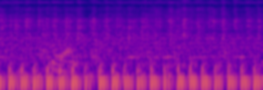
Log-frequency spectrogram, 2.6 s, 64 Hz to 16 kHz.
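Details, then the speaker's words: Newly restored Honda Wave 125i single-cylinder idling after one-click start despite sitting a week unused, full tank; smooth even pulses, no clutch rattle since clutch lining and primary clutch were replaced; normal idle. "Walang kakakalansing. Bago kasi clutch lining yan."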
